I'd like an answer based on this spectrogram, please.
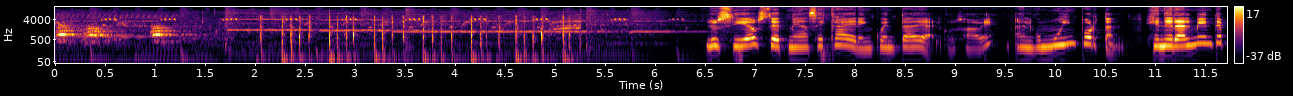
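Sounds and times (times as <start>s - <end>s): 
dogs barking: 0.0s - 1.4s
horses galloping: 1.4s - 5.7s
speech: 6.5s - 11.7s.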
